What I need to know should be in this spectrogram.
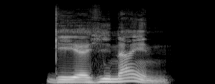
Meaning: inflection of hineingehen: 1. first-person singular present 2. first/third-person singular subjunctive I 3. singular imperative
- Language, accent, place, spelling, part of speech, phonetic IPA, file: German, Germany, Berlin, gehe hinein, verb, [ˌɡeːə hɪˈnaɪ̯n], De-gehe hinein.ogg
